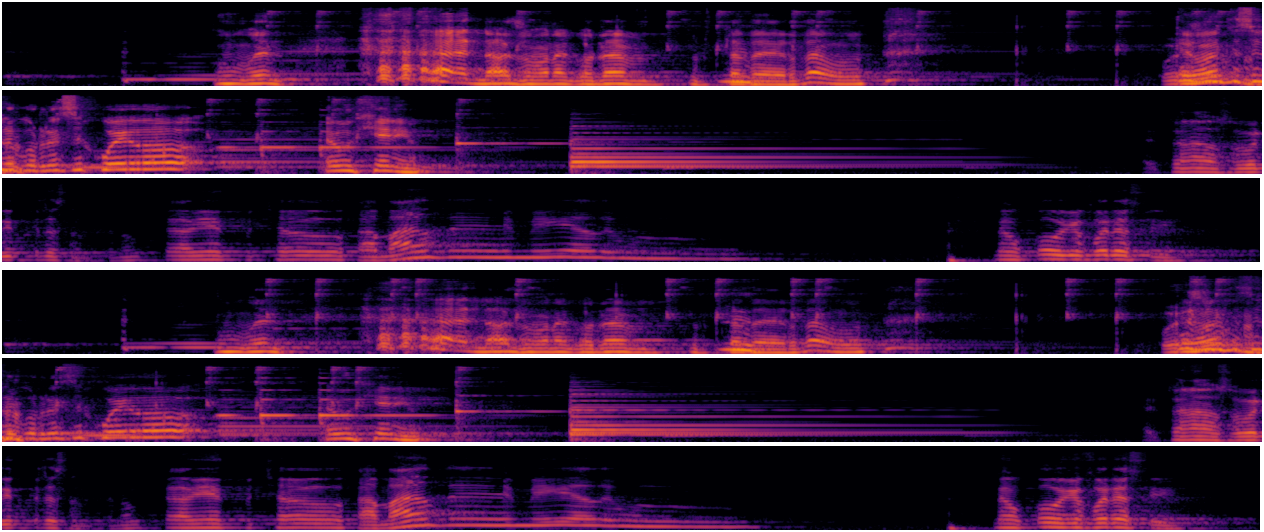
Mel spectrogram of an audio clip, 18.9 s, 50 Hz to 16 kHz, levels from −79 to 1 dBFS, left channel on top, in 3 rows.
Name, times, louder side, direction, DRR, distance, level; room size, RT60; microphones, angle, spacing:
sound 1, 0.6-2.9 3.6-4.6 6.6-8.7 9.6-10.5 11.1-11.2 12.6-12.7, equal, 40° left, 1.4 m, -47 dB
voice 1, 1.1-4.6 5.9-7.3 7.9-8.5, left 3 dB, 60° left, 17 dB, 0.8 m, -27 dB
sound 2, 1.1-1.7 1.9-2.2 2.6-2.7 3.1-3.7 3.9-4.2 4.6-4.7 5.1-5.7 5.9-6.2 6.6-6.7 7.1-7.7 7.9-8.2 8.6-8.7, right 4 dB, 90° right, 2.2 m, -44 dB
voice 2, 5.8-6.4 12.1-16.4 17.6-18.5, right 2 dB, 40° right, 13 dB, 0.8 m, -32 dB
sound 3, 7.4-10.8, left 1 dB, 65° right, 1.3 m, -34 dB
23.0 x 21.0 x 8.2 m, 1.3 s
head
